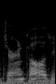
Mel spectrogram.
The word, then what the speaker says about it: gerontology: You studied gerontology, right? Mm-hmm. Is that how I pronounce it? Gerontology.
